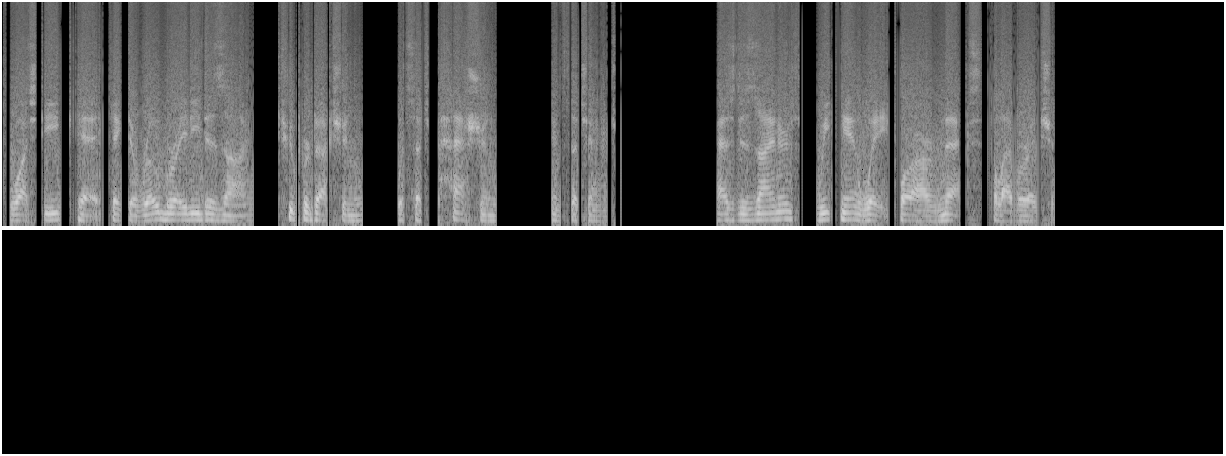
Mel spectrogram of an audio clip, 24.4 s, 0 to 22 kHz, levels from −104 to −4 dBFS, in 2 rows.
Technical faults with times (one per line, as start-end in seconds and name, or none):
0.00-24.44 low bit depth without dither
